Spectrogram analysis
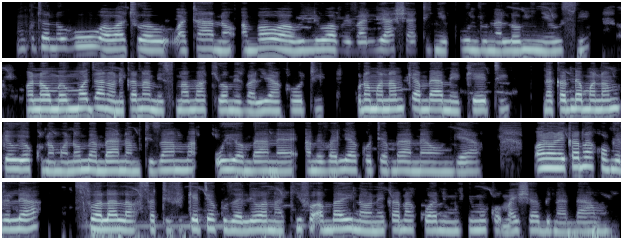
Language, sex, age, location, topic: Swahili, female, 18-24, Kisumu, government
